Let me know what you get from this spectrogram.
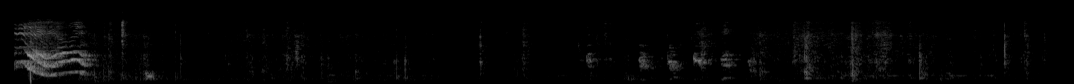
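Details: Purebred Cane Corso puppies born 18 October 2022 and raised indoors, whimpering: one loud rising-and-falling whine at the start, then a string of softer short whines and squeaks every second or so in a small room.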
